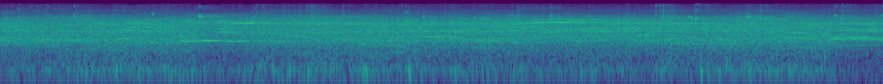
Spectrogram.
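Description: Steady din of an indoor volleyball hall: volleyballs bouncing and being hit, sneakers squeaking on the court floor, and voices, with no single sound standing out.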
